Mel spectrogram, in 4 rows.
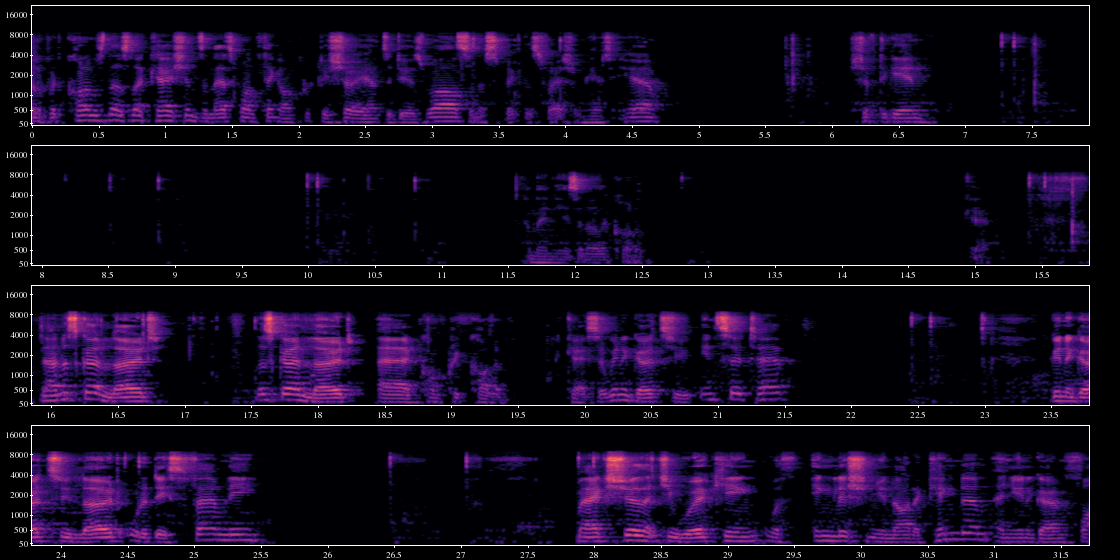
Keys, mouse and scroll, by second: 1.5-2.4 scroll, 3.2 scroll, 3.2 click, 4.0 middle click, 7.3 shift+click, 8.0 Escape, 8.9 middle click, 10.0 click, 10.8 middle click, 15.6 shift+click, 16.0 middle click, 16.2 Escape, 16.4 middle click, 16.5 middle click, 16.7 Escape, 16.9 middle click, 17.5 middle click, 17.8 middle click, 17.9 middle click, 18.1 middle click, 18.7 middle click, 22.6 click, 24.6 click, 27.0 click, 27.9 click, 31.4-31.7 scroll.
